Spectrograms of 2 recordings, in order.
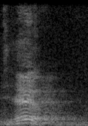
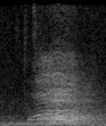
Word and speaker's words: Deo: And so I think what I wouldn't want is Deo dicamos, because that's the emphasis on the wrong syllable, right? Say Deo. Deo.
